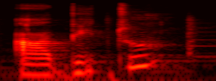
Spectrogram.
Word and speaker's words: hábito: In Portuguese, the H is completely silent. So we did already hábito, helicóptero, hipermercado, a hypermarket, hipermercado, hora, hour.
